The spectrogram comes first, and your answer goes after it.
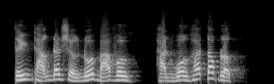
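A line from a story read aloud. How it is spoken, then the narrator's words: Loud command. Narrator (Vietnamese): Ngụy Nghiêm quát lớn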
